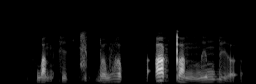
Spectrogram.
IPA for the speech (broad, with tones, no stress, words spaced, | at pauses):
hwa̰˧˨n ki˨˩k̚t͡ɕə˨˩t̚ɓə˨˦wɣə˦˥p̚ | ʔa˦˥k̚t̪a˨˩n mi˧mɓḭ˧˨ə̯ʔ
